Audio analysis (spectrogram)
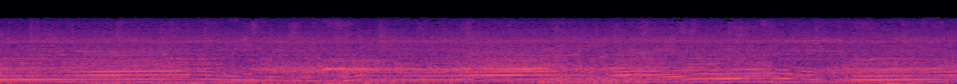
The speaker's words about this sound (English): You need a good, strong, torquey, heavy car on this track.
